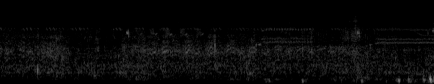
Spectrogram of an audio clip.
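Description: Quiet pond-bank background: a faint steady hiss with faint insect chirps, and a few soft low knocks in the second half from handling a baitcasting rod and reel.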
